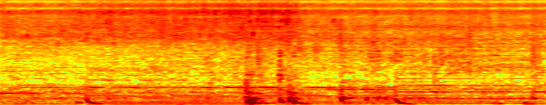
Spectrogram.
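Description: Tap water runs into a pot in a steady close stream, with a few clunks and knocks of the pot against the sink, while a faint sizzle carries on in the background of a home kitchen.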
